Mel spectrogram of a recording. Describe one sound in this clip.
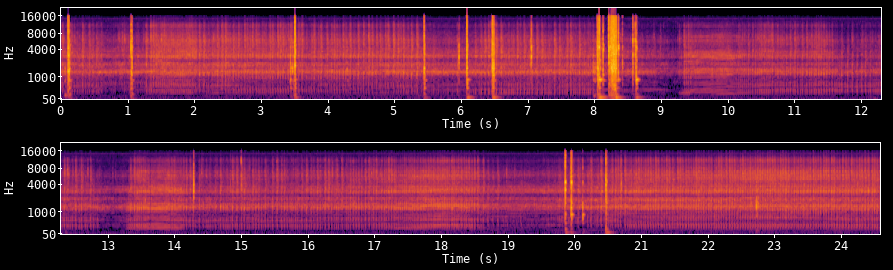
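A dirt bike engine buzzes steadily and revs up and down.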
